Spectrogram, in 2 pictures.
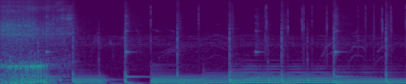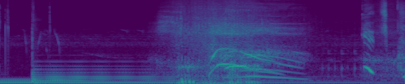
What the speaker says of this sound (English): It's Crocky snoring!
